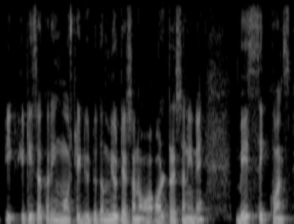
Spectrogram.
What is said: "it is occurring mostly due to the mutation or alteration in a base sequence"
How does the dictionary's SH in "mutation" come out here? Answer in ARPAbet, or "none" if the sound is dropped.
S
